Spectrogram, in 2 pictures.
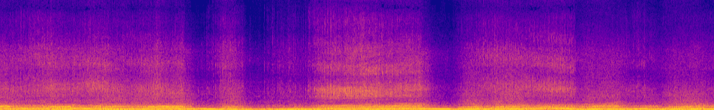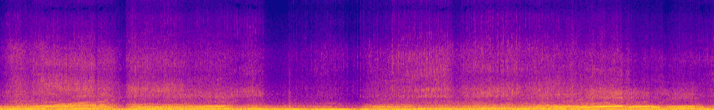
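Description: Demolition derby car engine revving hard, its pitch climbing and falling over and over with brief lifts off the throttle, under a rushing noise.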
